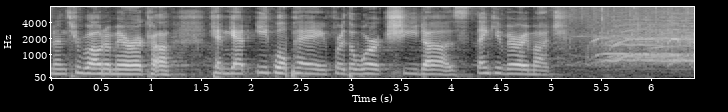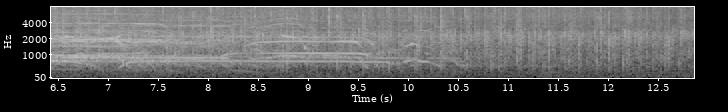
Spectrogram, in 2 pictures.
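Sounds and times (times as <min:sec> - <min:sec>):
speech: 0:00.0 - 0:05.8
crowd applauding: 0:05.2 - 0:12.8.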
